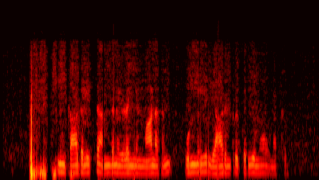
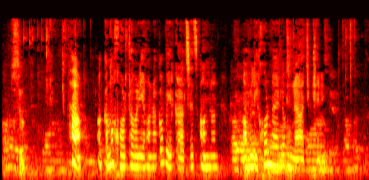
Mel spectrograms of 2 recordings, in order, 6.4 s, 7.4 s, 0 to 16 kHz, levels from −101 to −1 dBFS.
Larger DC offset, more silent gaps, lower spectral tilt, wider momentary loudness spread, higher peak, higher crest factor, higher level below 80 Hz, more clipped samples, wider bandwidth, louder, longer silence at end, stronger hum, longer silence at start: neither; neither; first, -8 dB/octave vs -5 dB/octave; second, 18 LU vs 21 LU; second, -22 dBFS vs 0 dBFS; first, 28 dB vs 22 dB; second, -58 dBFS vs -50 dBFS; neither; second, 8.8 kHz vs 11.5 kHz; second, -50 LUFS vs -23 LUFS; first, 0.9 s vs 0.25 s; neither; first, 0.6 s vs 0.05 s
